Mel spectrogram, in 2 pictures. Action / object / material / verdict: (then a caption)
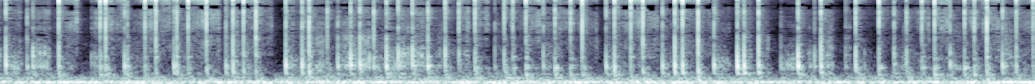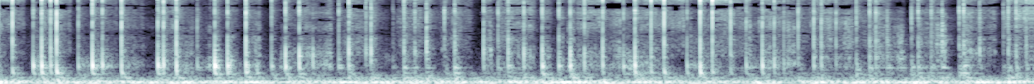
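tap / wood-look laminate plank tapped with fingernails / laminate / none. Long white acrylic nails tap rapidly on a flat, solid grey wood-grain laminate plank, making a dense run of short, dry clicks with almost no ring. A steady low hum and a faint high hiss sit underneath the quiet tapping throughout.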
